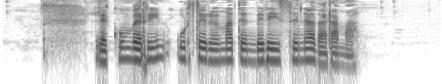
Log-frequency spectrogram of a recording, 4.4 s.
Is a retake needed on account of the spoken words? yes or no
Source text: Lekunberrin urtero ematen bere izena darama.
no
